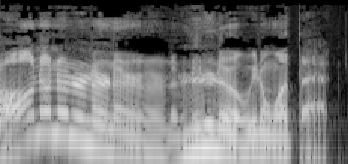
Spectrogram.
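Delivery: high, rising wave of noes; emphatic refusal. Retold or imitated. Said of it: "corral that and go".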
